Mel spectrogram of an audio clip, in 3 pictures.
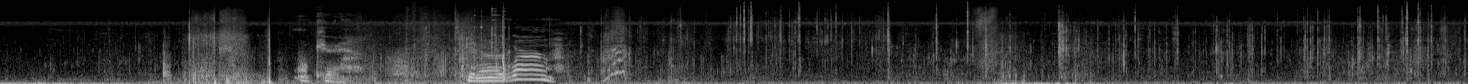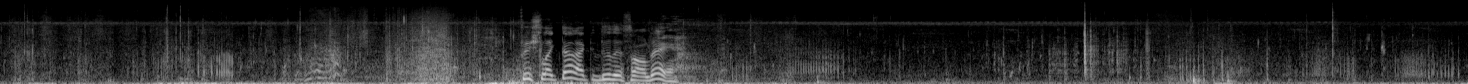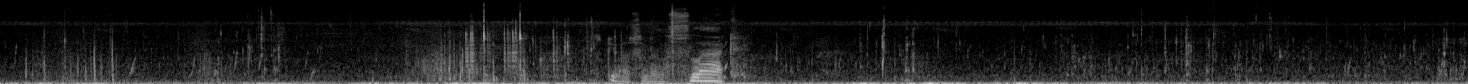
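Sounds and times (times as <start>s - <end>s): fishing tackle clicks and rustles: 0.1s - 20.0s, 20.9s - 44.0s
plastic packet crinkling: 5.8s - 19.5s.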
